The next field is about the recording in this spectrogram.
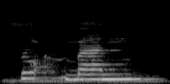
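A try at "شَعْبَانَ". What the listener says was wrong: Kurang panjang. Kalau untuk mewakaf kurang panjang. Coba ban gitu. Bukan n-nya yang panjang, ba-nya yang panjang.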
